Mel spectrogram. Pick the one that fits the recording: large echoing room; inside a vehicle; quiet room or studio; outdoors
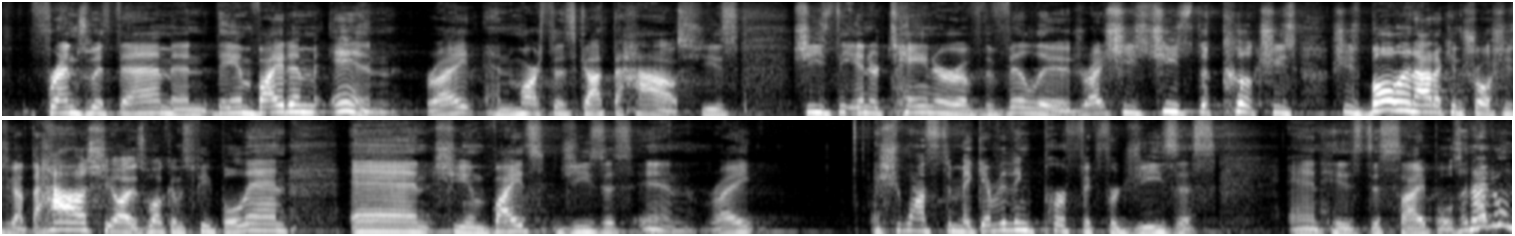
large echoing room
